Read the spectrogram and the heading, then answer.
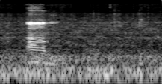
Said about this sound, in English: And I'm so thankful to be getting my car back, which I'm driving now, but I'll have it back fully because she'll have hers back tomorrow afternoon.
